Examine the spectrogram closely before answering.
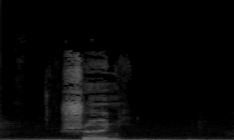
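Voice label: saliva, Tlacochahuaya Zapotec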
